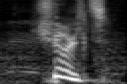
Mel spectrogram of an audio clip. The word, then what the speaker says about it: Schulz: Questo, come, si pronuncia il, co- eh, come si pronuncia il cognome? Schulz. Robin Schulz, Rockstar Baby.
